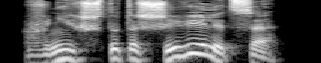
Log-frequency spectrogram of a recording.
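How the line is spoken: Exclaiming. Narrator (Russian): воскликнул один из глазастых

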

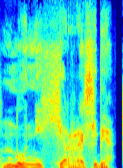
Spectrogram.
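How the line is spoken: Hoarse exclamation. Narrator (Russian): Ростик хрипло воскликнул

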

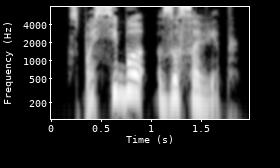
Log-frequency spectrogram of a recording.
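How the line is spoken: Through gritted teeth. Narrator (Russian): процедил Форест

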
